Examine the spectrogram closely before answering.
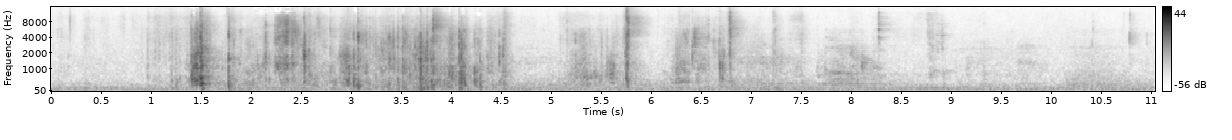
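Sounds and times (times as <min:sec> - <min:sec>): plastic gloves crinkling: 0:00.0 - 0:08.7.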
